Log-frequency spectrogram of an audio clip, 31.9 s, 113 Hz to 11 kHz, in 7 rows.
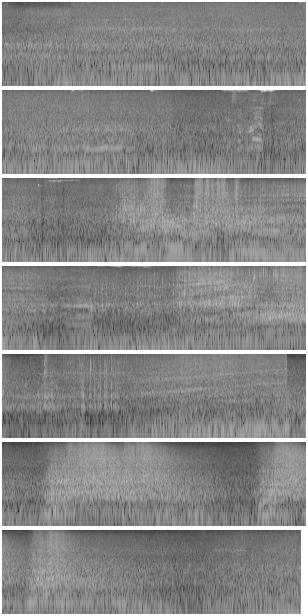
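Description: Audi RS6 C7's twin-turbo V8 through a Milltek straight-pipe exhaust, very loud, revving and accelerating hard several times. The pitch sweeps up and falls back again and again, with a run of quick revs near the end.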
